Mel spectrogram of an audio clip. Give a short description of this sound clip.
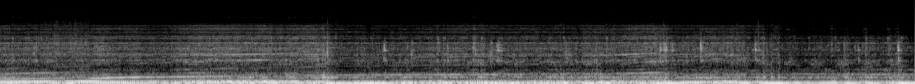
Vehicle accelerating and manually shifting gears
